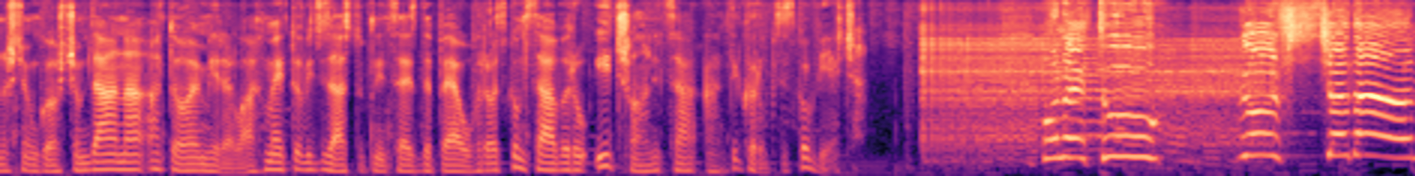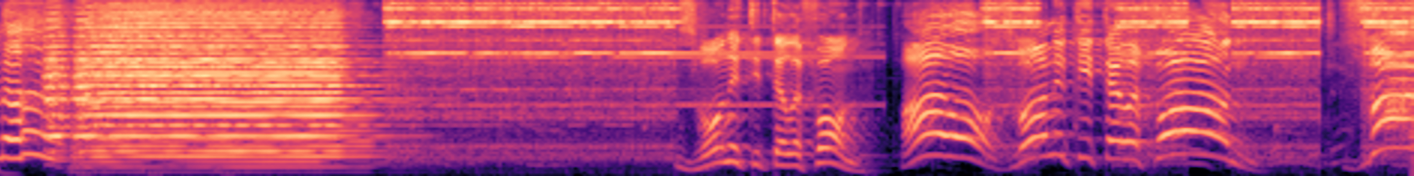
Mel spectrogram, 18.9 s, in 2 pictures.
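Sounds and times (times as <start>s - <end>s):
speech: 0.0s - 5.9s, 7.0s - 11.8s, 14.0s - 18.8s
telephone ringing: 6.2s - 8.6s, 12.0s - 15.4s, 16.0s - 18.8s.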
